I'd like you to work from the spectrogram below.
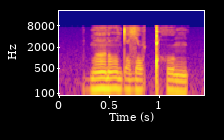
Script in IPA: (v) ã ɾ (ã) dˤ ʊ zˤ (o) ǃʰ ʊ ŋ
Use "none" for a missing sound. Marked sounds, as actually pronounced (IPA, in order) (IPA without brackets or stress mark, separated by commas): b, ã, o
